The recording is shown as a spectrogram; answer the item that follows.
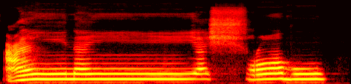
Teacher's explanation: Hukumnya adalah idgham bi gunnah. Tanwin dimasukkan ke dalam ya lalu dibaca dengan berdengung.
